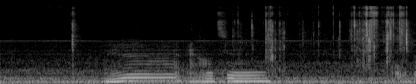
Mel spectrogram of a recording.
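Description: A man's short wordless hum in two parts, held at a steady pitch, while trading cards are handled on a play mat; near the end, a quick run of crisp clicks and crinkling from cards and a booster pack wrapper being handled.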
